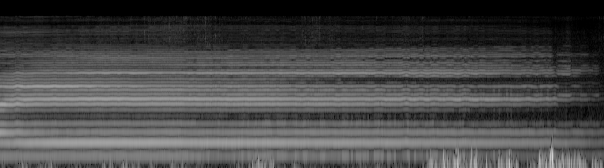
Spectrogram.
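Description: A woman singing Hmong kwv txhiaj, holding one long, steady, unaccompanied note after a dip in pitch, fading slightly and ending near the end.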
